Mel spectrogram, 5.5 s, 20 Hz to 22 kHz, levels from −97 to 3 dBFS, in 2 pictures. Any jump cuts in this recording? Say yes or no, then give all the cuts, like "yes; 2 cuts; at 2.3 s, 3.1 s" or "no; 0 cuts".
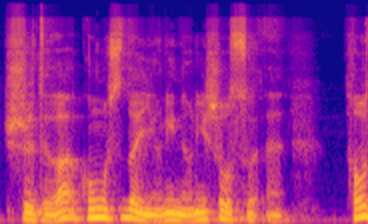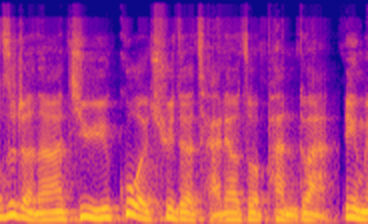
no; 0 cuts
